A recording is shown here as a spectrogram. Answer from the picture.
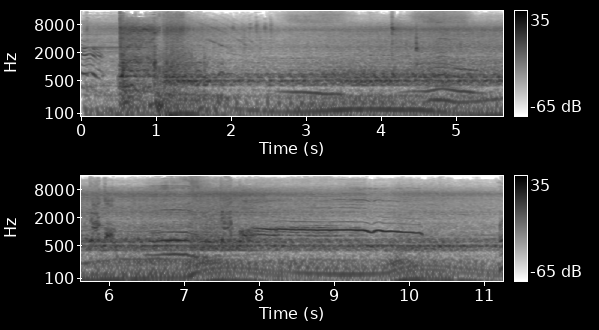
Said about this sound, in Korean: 아니 저길 어떻게 가? 아이 못 가. 못 가? 나안 가. 안 가? 이미 시동은 걸렸는데. 어? 출발하네.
